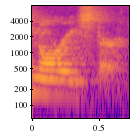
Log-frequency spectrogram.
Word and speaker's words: nor'easter: of the northeast or if you want to say it like you're living up in the northeast it's a nor'easter these things because they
